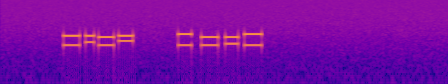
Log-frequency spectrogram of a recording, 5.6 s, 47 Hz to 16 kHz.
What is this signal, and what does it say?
DTMF, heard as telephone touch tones, dialled by hand, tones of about 160 ms. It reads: 2810 3143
